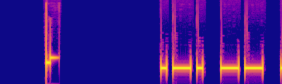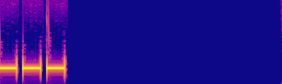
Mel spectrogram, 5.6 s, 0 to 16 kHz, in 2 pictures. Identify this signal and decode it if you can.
Morse code, heard as a keyed tone, about 20 wpm, 700 Hz. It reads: RMO
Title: USA Call Sign Postfixes - 3 Letters 20wpm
